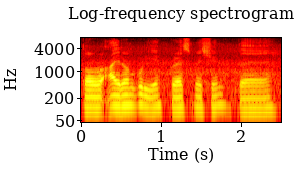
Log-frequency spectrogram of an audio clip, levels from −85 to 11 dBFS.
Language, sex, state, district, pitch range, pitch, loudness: Chakma, male, Tripura, Dhalai, 110-120 Hz, 110 Hz, -17 LUFS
